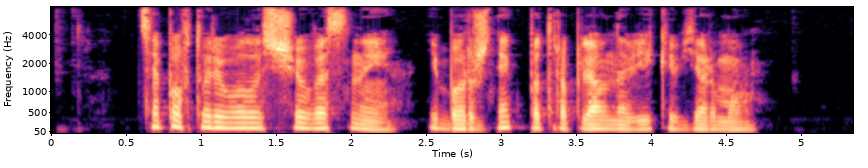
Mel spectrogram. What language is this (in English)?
Ukrainian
